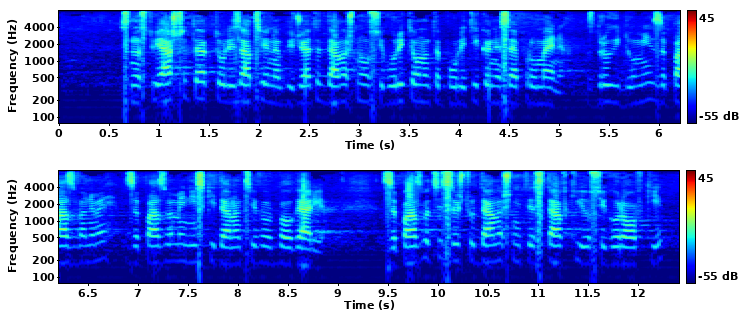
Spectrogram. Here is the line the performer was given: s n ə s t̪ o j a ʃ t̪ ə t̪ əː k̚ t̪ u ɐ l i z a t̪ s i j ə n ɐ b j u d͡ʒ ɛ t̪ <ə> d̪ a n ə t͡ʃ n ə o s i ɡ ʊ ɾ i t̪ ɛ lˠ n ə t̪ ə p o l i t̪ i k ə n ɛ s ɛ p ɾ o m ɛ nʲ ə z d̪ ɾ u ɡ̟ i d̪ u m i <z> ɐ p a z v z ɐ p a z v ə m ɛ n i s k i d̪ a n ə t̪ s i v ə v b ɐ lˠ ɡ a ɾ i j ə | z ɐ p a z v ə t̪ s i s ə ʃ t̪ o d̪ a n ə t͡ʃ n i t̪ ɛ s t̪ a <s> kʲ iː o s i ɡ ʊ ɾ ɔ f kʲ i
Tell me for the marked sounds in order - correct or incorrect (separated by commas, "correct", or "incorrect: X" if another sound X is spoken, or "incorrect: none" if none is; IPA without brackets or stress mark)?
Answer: correct, correct, incorrect: f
